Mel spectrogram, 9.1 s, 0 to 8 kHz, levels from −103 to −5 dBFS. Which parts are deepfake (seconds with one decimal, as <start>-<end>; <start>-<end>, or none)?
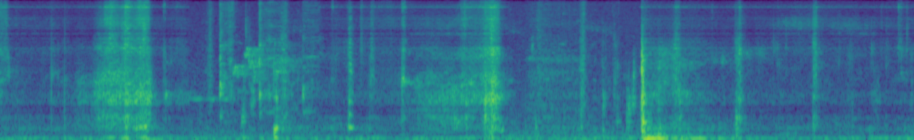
0.0-1.9; 3.2-5.1; 6.4-9.1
